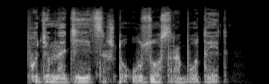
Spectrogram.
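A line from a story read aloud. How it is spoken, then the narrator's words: Whispered. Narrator (Russian): прошептал Гриф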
